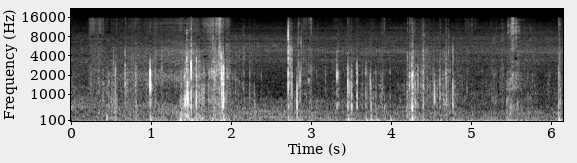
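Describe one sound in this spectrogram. Stones click and knock against each other as a hand moves them.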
